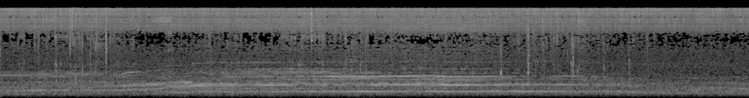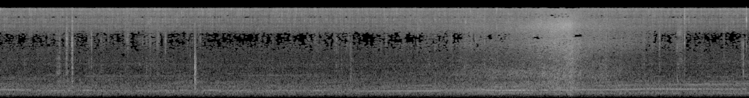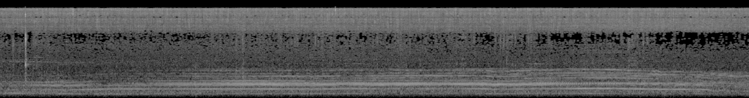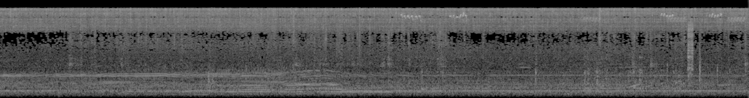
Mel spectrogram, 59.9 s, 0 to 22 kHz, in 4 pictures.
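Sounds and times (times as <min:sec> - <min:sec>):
motor drone: 0:00.0 - 0:59.9.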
